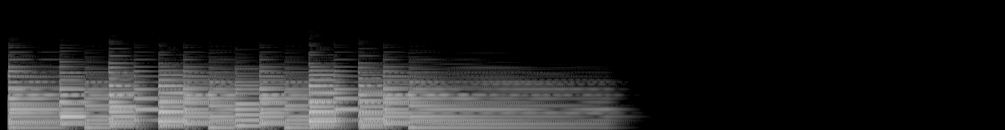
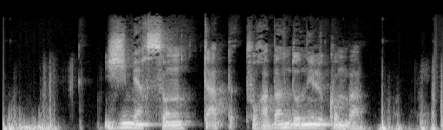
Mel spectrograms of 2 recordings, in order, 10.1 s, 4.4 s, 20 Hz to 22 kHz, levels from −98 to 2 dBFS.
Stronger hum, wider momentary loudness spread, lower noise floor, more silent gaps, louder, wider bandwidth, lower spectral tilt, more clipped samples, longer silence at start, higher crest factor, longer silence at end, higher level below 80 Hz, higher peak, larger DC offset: neither; first, 18 LU vs 13 LU; first, -62 dBFS vs -36 dBFS; neither; second, -30 LUFS vs -15 LUFS; second, 5 kHz vs 12.5 kHz; first, -7.5 dB/octave vs -5 dB/octave; neither; about the same, 0.05 s vs 0 s; first, 20 dB vs 14 dB; first, 3.95 s vs 0 s; second, -66 dBFS vs -30 dBFS; second, -12 dBFS vs 0 dBFS; neither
